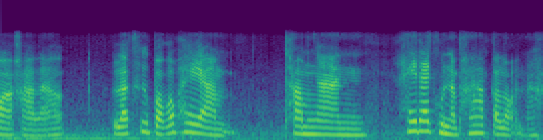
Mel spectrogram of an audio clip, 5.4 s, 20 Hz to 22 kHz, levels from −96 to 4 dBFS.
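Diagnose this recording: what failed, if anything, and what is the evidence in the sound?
Opus voice compression runs throughout the speech, a fault at the codec stage. Nothing remains above about 8.6 kHz, which fits Opus running in wideband SILK mode, and the damage is heavy: the voice sounds muffled, hoarse and slightly robotic. The SILK coder models speech as a linear-prediction filter driven by a coarsely quantised excitation, updated in 20 ms frames. The sound points to a bitrate near 10 kbps, which is too few bits to carry that excitation faithfully.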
